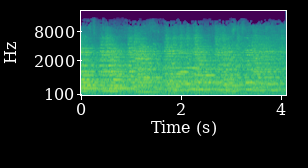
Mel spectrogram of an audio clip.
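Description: Instrumental national anthem playing, a melody of held notes moving from one to the next at a steady pace.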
